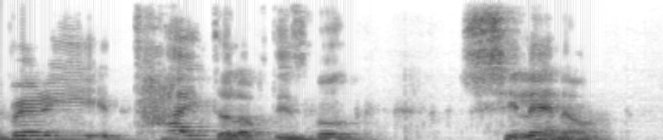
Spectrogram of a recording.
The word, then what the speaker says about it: Chile: About pronunciation, the very title of this book, Chileno, the sound changes to sh. So instead of Chile, they say Chile.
